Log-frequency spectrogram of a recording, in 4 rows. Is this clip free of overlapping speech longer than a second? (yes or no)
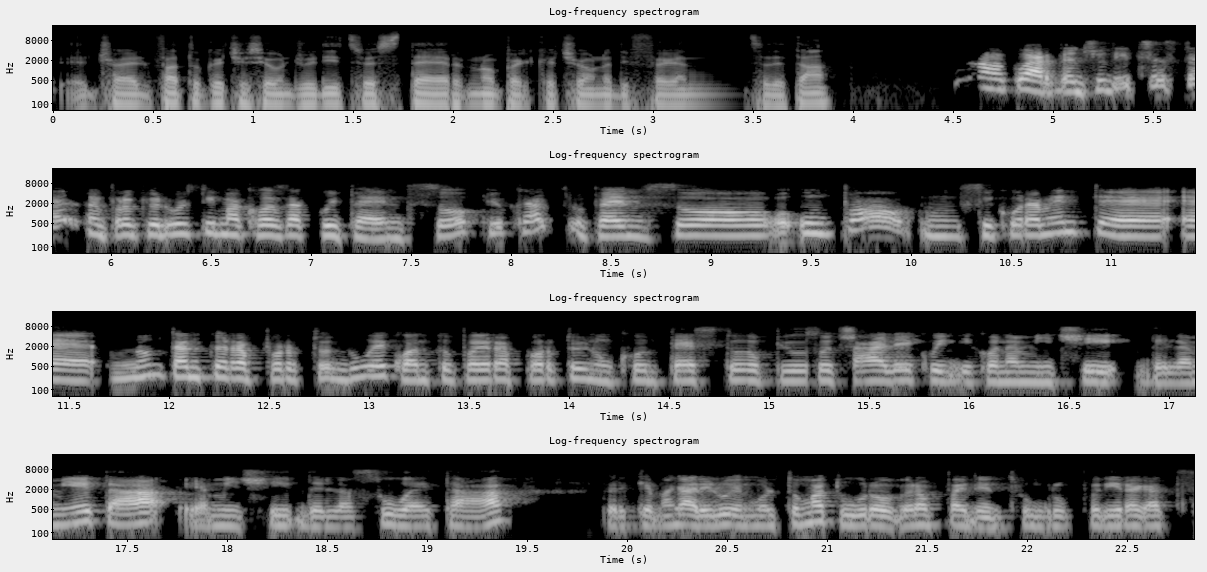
yes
